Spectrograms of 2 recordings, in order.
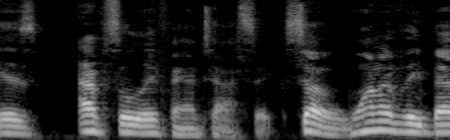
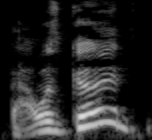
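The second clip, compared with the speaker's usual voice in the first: impressed; 5 semitones higher, 6 dB louder than usual. Retold or imitated. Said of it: "I read it and I was like".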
